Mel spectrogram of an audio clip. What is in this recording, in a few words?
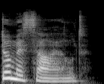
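"domiciled", British English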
